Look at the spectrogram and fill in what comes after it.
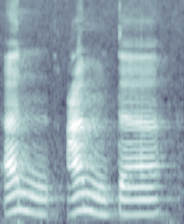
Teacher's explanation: Jadi kita pun dah belajar izhar halqi ni bacaan dia jelas dan terang dan jelas tanpa dengung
